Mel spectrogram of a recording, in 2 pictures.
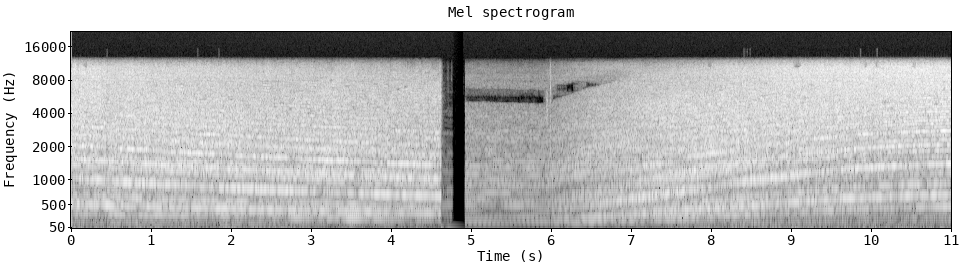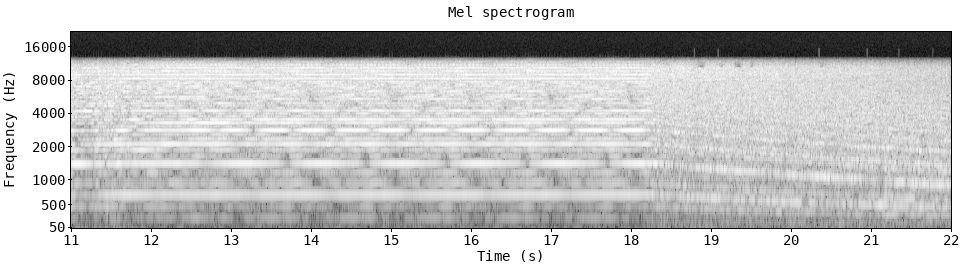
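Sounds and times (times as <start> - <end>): alarm siren winding down: 0.0 - 22.0.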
